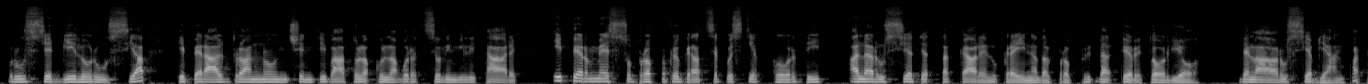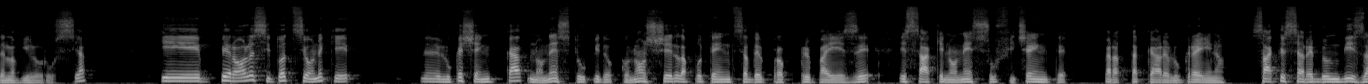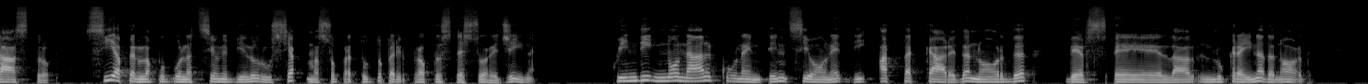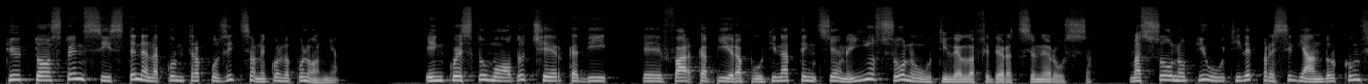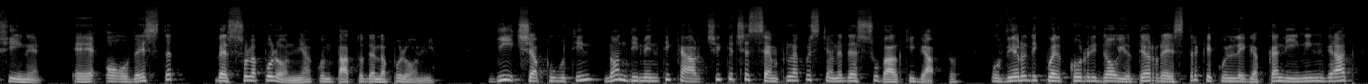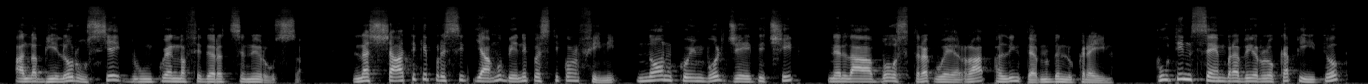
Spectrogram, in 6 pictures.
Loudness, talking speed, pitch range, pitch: -28 LUFS, 125 wpm, 115-165 Hz, 130 Hz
